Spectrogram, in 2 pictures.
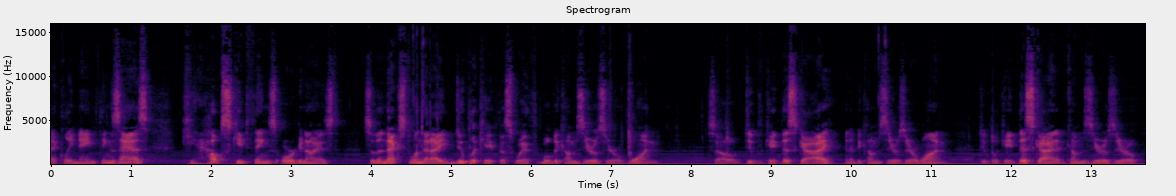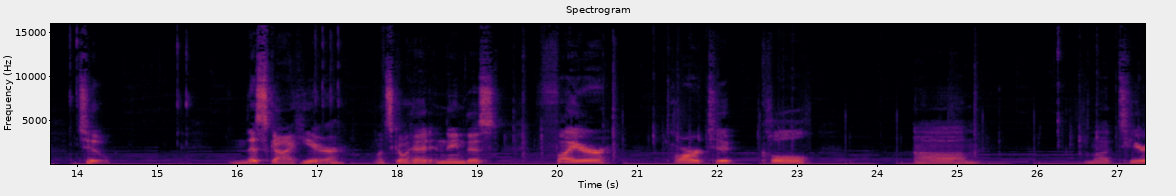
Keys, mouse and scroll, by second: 0.0-2.1 drag, 4.5 click, 7.1 shift+d, 10.0-11.6 drag, 11.8 shift+d, 15.4 right click, 17.0 click, 17.2-27.3 drag.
